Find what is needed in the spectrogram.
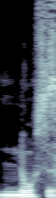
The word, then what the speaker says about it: Gnosis: Is it G-N-O-S-I-S? I ask this all the time. Gnosis? – Gnosis? – Gnosis. – Gnosis. Gnosis. I just can't pronounce it. Gnosis. – Silent G.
